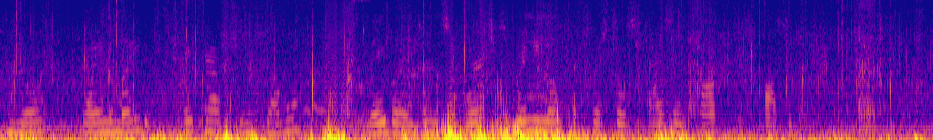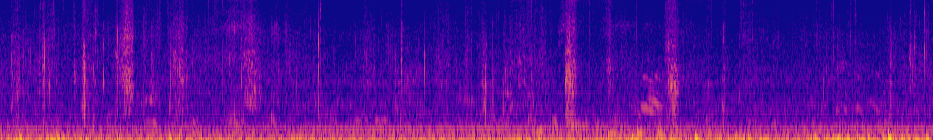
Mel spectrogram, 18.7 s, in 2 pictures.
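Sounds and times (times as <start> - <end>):
footsteps of people walking up to an earthquake fault line at a crystal mine: 0.0 - 18.6
low murmur of voices: 0.0 - 18.6
speech: 1.0 - 8.9.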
